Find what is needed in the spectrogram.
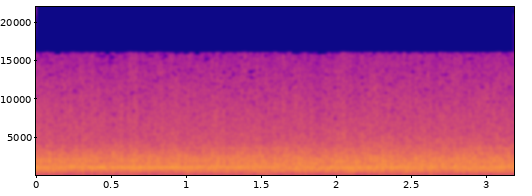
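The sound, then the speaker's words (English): An audience gives a standing ovation to a singer at a tribute concert. Dense, unbroken applause holds at an even, full level throughout. “Stevie and the rest of the audience give John a standing ovation.”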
